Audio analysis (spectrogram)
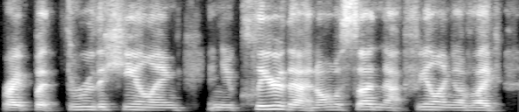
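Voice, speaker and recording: A woman hosts a relaxed interview over a video call. Her voice is bright and forward, though a slight rasp lingers from recently losing it. She talks casually and affirms her guest often. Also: fairly low pitch, a little fast. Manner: warm, affirming, frequent agreeing interjections. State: slightly raspy from a lost voice. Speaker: podcast host.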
